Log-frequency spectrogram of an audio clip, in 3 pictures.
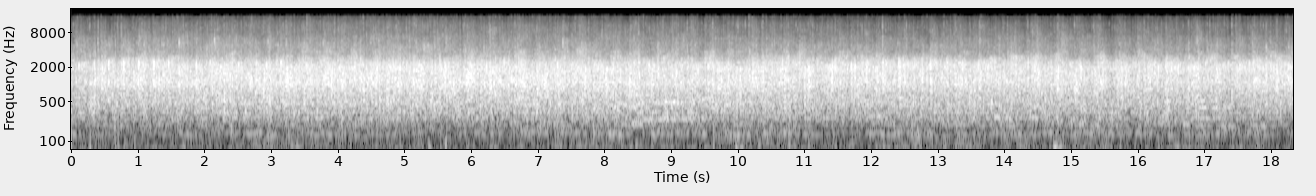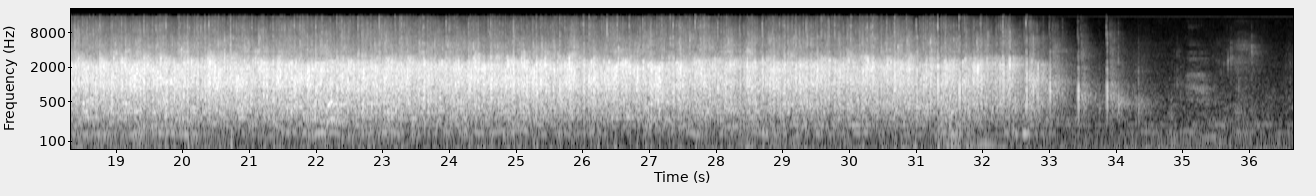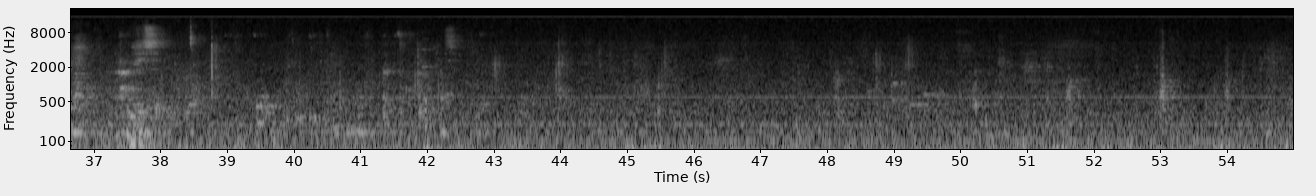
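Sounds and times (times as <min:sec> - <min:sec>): audience applauding: 0:00.0 - 0:34.2.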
